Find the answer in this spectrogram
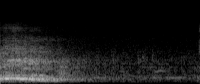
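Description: A pause in a man's sermon: his last word trails off and fades in the room's echo over the first second, leaving only faint hiss from the recording.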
